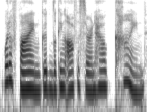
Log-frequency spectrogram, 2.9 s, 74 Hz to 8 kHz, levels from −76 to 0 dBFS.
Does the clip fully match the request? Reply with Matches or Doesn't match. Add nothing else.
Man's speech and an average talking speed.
Doesn't match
